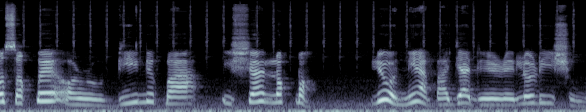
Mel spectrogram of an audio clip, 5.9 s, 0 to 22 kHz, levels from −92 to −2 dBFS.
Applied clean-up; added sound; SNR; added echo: none; Tick-tock; 14 dB; none.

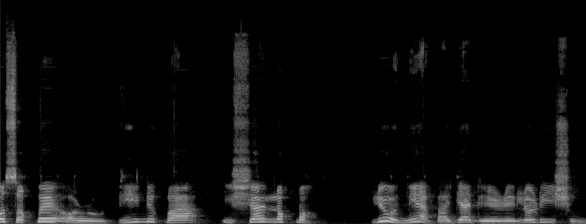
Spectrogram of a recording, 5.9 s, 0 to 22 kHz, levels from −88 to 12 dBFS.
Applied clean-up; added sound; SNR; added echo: neural mask model DeepFilterNet 3.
